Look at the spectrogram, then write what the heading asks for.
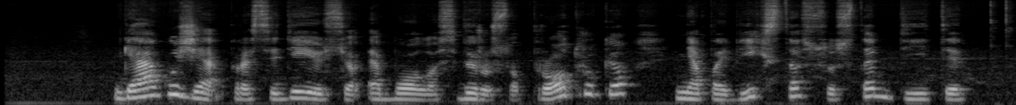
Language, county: Lithuanian, Vilnius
